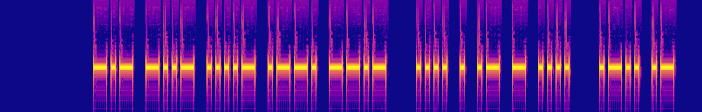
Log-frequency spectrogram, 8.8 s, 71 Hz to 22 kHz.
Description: Morse code, heard as a keyed tone, about 22 wpm, 700 Hz. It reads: KX4PQ HEATH LA
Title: K1USN SST QSO Practice - 22wpm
